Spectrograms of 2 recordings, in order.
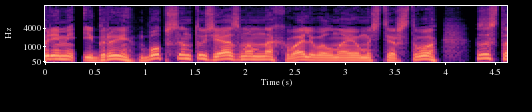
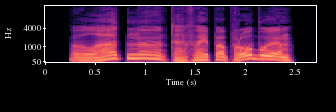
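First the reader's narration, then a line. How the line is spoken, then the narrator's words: Uncertain. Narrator (Russian): неуверенно сказала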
